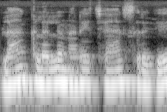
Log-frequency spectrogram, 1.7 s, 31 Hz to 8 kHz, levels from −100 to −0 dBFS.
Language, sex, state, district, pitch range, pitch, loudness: Tamil, male, Tamil Nadu, Nilgiris, 120-135 Hz, 125 Hz, -13 LUFS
